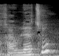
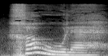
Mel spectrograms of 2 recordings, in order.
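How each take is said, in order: First: The word ends with a t and vowel. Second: The word ends with a soft h sound. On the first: "Peut-être c'est écrit khawlatu" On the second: "quand on va arrêter sur ta marbouta, on arrête avec ha"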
